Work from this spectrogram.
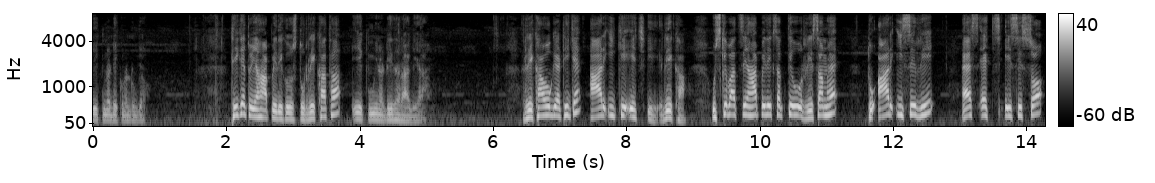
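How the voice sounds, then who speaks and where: A teacher slowly spelling out words one letter at a time, often calling the listeners friends. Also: mid-range voice, darkish tone, no room sound. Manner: slow, drawn-out spelling with frequent "dosto". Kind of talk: spelling lesson.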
